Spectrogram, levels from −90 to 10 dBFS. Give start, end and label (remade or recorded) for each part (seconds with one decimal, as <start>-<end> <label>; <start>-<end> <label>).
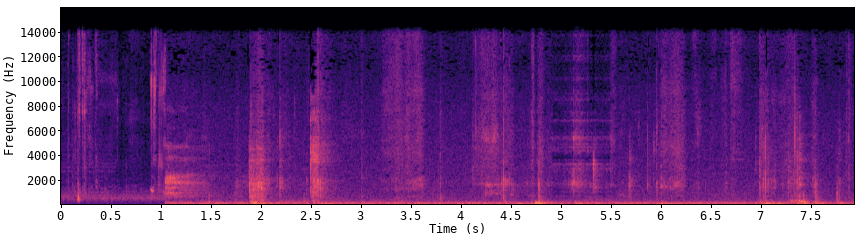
0.0-4.9 recorded; 4.9-5.5 remade; 5.5-7.9 recorded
